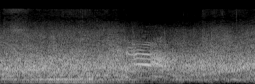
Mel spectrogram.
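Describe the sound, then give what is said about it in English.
A big truck rumbles past on a street, in front of a person walking along the side of the street, a loud, steady roar of engine and road noise that holds for the whole moment without letting up. “I'm just walking on the side of a street right now. There's a big-ass fucking truck in front of me.”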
